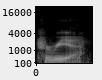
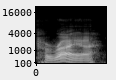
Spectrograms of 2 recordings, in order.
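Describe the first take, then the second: First: It does not sound like the word pariah. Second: It sounds like the English word pariah. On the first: The speaker calls it right. "the unfamiliar word paria" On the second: The speaker calls it wrong. "the familiar word pariah"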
